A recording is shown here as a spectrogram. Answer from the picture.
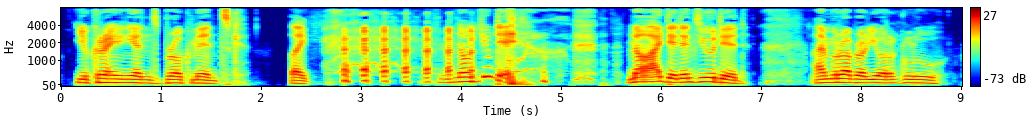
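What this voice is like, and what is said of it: Mock Russian accent. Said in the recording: “That is actually a pretty decent, like, Russian accent”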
